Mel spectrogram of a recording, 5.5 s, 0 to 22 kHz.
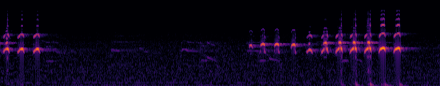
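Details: Osprey at the Hog Island nest on 25 May 2021 gives three quick whistled chirps, a pause, then an accelerating series of about twelve loud piping chirps with a few soft thumps.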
